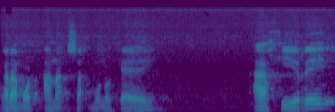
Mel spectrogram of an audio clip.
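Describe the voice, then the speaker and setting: Very slow speech in a Javanese accent over light background noise. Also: man. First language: Javanese (speaking Indonesian). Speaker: speaker. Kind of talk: religious lecture and kitab reading. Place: stage. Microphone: handheld.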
